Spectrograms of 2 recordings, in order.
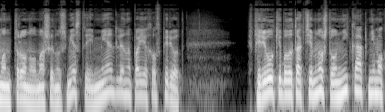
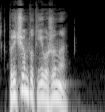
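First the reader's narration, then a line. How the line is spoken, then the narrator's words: Irritated question. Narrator (Russian): раздраженно спросил он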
